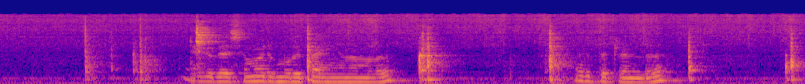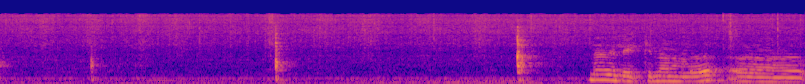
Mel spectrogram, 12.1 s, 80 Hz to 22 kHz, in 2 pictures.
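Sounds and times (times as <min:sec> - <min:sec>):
spatula stirring in hot pan: 0:00.6 - 0:11.7
spatula tapping pan: 0:02.2 - 0:04.4, 0:05.1 - 0:06.9, 0:08.0 - 0:08.4.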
